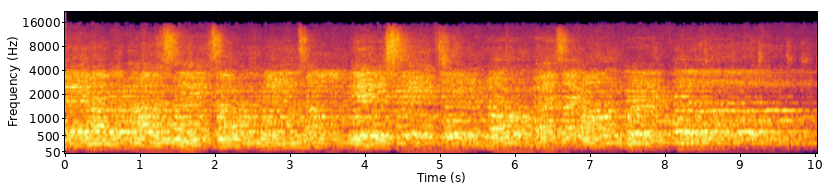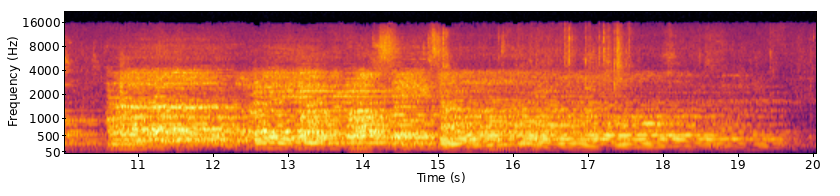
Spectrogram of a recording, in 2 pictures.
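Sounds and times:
choir singing held notes: 0.0 - 20.0
low accompaniment: 0.0 - 20.0.

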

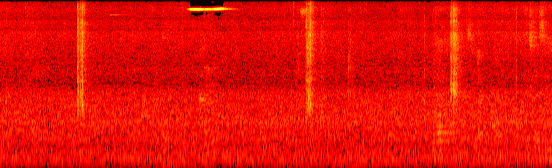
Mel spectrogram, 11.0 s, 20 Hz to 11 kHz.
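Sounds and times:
camera shutter click: 1.5 - 1.8, 6.1 - 6.4, 9.0 - 9.2.

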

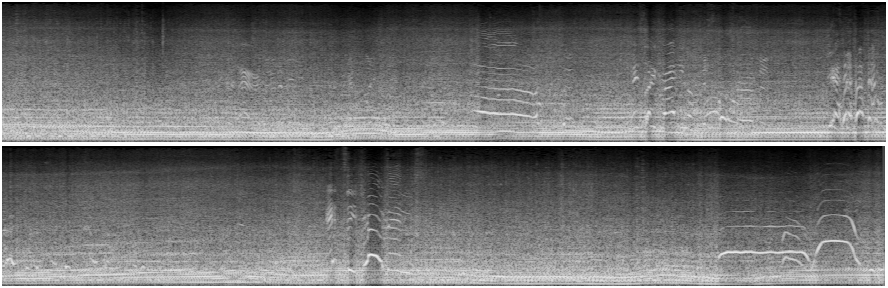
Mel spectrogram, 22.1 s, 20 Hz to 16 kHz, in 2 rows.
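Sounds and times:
tank engine running: 0.0 - 22.0.

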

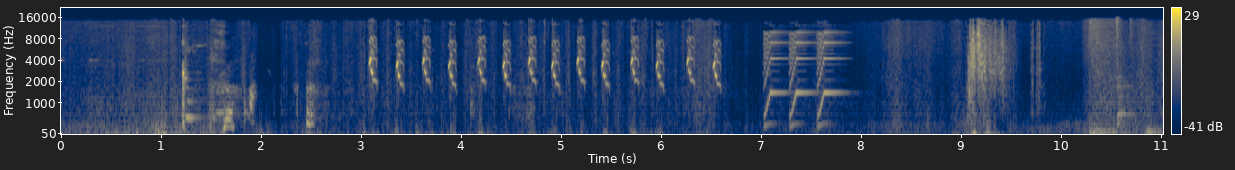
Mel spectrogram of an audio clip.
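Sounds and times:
short high chirps: 3.1 - 8.0.

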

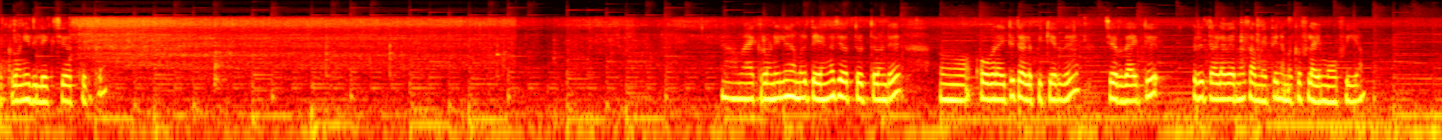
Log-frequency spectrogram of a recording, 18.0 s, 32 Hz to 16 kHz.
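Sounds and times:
food sizzling in hot oil: 0.0 - 16.2.

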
